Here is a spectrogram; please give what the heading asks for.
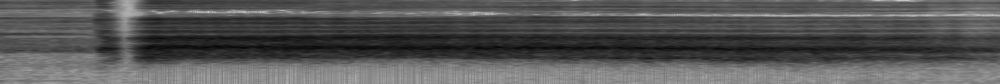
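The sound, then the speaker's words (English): Ujjayi yogic breathing through a gently constricted throat: a brief breath sound, then one long, loud, steady hissing exhale that fades slightly toward the end, with no talking. “Ujjayi breath. It's a yogic breath. You breathe in by your nose, out by either your nose or your throat, and you make a little sound like this.”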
